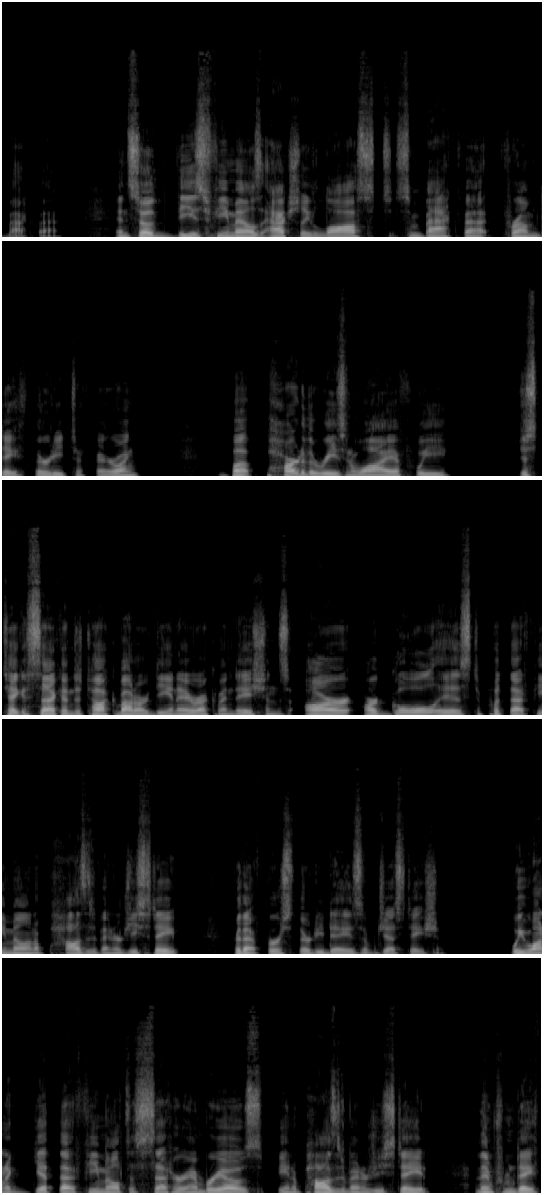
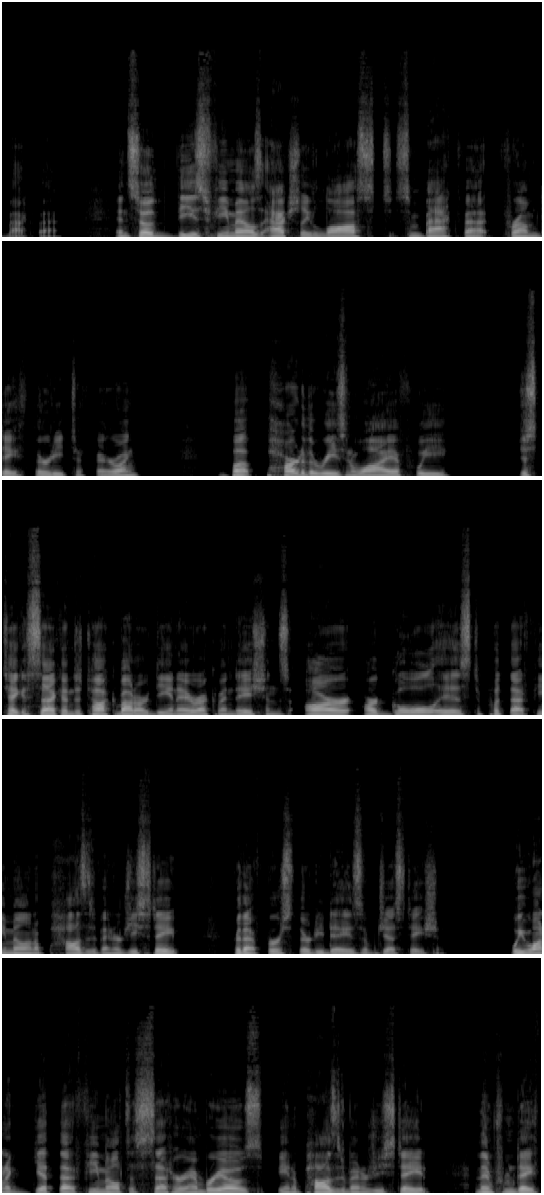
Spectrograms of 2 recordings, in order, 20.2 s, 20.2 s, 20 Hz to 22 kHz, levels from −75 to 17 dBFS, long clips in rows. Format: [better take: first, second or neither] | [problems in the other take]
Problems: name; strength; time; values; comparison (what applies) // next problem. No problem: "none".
neither | none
